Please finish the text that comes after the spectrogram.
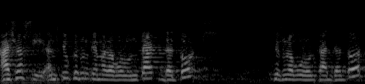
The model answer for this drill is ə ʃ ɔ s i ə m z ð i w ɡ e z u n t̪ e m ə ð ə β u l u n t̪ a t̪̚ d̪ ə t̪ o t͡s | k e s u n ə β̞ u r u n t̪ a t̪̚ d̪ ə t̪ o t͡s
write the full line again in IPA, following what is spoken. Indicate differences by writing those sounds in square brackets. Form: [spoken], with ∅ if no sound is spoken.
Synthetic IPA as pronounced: ə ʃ ɔ s i ə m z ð i w [k] e z u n t̪ e m ə ð ə β u l u n t̪ a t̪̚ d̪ ə t̪ o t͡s | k e [z] u n ə β̞ u [l] u n t̪ a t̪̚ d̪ ə t̪ o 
